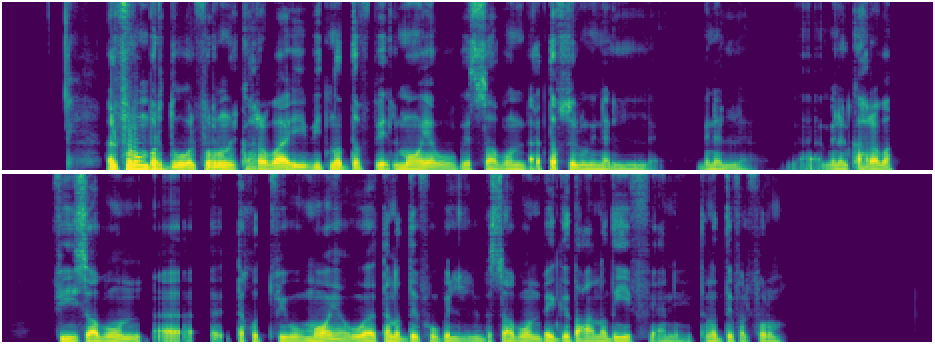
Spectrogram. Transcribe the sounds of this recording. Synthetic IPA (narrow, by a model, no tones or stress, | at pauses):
ʔa̰lfʊɾˤmbɑɾˤd̪ˤua̰lfʊɾˤunalkahɾˤɑβaːʔibijɪt̪nɑd̪ˤːɑfb̥ḭlmoːjawɪbisˤːɑ̰ːbuːnba̰ʕd̪̚t̪ɑfsˤɨlmɪnal | mɪna̰ | mɪ̰na̰lkahɾˤɑβa | fisˤɑːbuːn | t̪axud̪fimoːjawɪ̰t̪ɪnɑd̪ˤːɨfubbɪsˤːɑ̰ːbuːnbiɡɨt̪ˤʕɑnɑd̪ˤiːfja̰ʕnḭt̪ɪnɑd̪ˤːɨfa̰lfʊɾˤm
